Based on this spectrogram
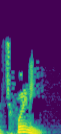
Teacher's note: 20这个单词在口语化当中经常 NT 组合，那个 T 可以不发音，就可以发成 20.所以你要听能够听出来，因为有时候对听力会有刺激。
